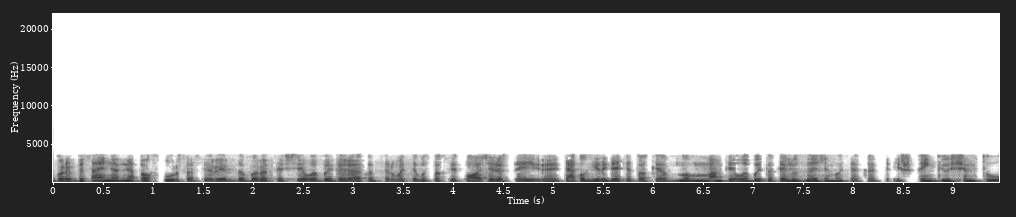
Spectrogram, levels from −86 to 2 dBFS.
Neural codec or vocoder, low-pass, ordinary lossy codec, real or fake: codec, 16 kHz, 16 kbps, FreqCodec, smaller model; 3.6 kHz; AAC, 24 kbps; fake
